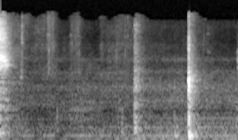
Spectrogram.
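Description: Two short plastic clicks about half a second apart near the end, the second louder: a plastic action figure being handled and set down on a display base.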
